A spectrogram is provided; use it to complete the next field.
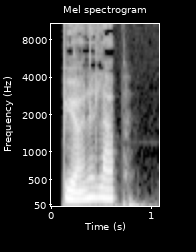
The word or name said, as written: bjørnelab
